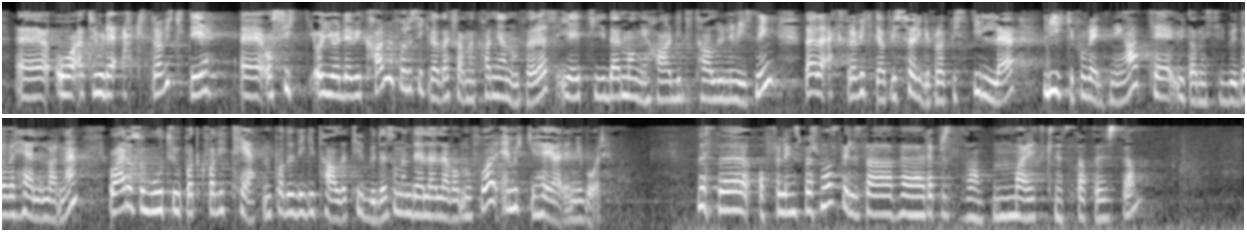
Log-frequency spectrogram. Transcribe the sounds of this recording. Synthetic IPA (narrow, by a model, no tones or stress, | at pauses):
ʔɔæ̰ɪt̪ʰɾuːɖɛæɾʔɛkst̪ɾɑʋɪkt̪ɪ | ɔɪɔjøːɖɛʋɪkʰɑnfɔɾɔsɪkːɾəɑt̪ɛksɑːmənkʰɑnjɛnːɔmføːɾəsɪ̰æɪt̪ʰiːd̪ːæɾmɑŋːəhɑɖɪɡɪt̪ʰɑːlʉnəɾʋiːsnɪŋd̪̥ɑæɖɛʔɛkst̪ɾɑʋɪkt̪ɪɑt̪ʋɪsœɾɡəɾfɔɾɑt̪ʋɪst̪ɪlːəɾliːkəfɔɾʋɛnt̪nɪŋɑt̪ʰɪlʉ̰ːd̪ɑnɪŋst̪ʰɪlbʉːd̪əoːʋəɾɦeːləlɑnːə | ɔæɾɔsːɔɡuːt̪ʰɾʉːpɔɑt̪kʰʋɑlɪt̪ʰeːt̪n̩pʰɔd̪ɛd̪ɪɡɪt̪ʰɑːlət̪ʰɪlbʉːd̪əsɔmɛnd̪eːlɛleːʋɑnuːfoːɾɛ̰ɾmʏçːəɦœʏɑɾəɛ̰nɪʋo̰ːɾ | nɛst̪əɔpfœlːɪŋspœʂmoːlst̪ɪlːəsɑɑʋɾɛpɾəsənt̪ʰɑnt̪n̩mɑɾɪt̪kʰnʉt̪st̪ɑːt̪əst̪ɾɑmː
